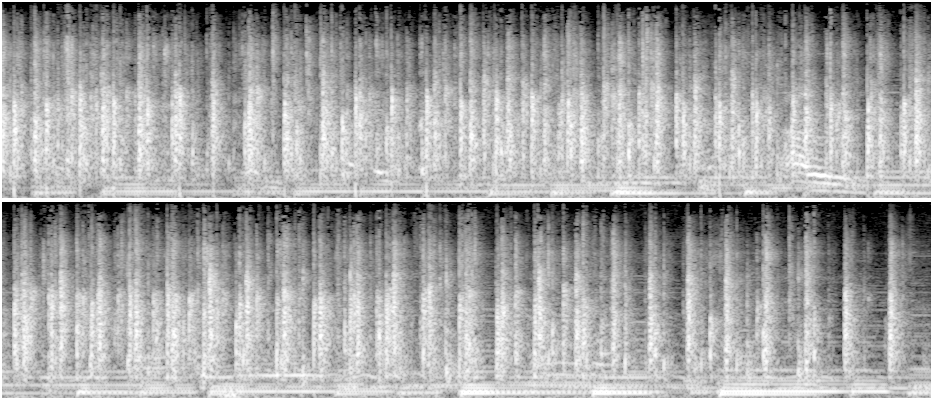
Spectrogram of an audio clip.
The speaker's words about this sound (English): Let's just give the Lord a hand clap, praise and thank you. Praise the Lord.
